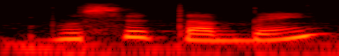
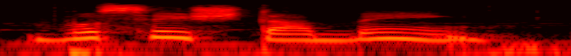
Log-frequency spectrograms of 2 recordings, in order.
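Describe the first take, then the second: First: The verb is shortened to one syllable. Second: The verb is said in full, two syllables. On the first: "Na forma curta" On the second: "Isso aqui é uma forma longa"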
